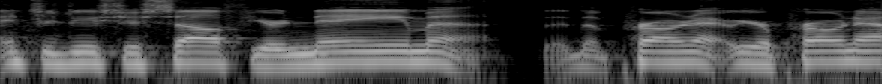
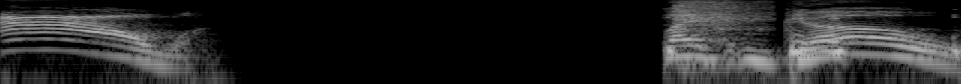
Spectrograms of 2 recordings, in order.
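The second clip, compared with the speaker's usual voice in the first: hurt, pained, pitched-up yelping cry; 8 semitones higher than usual. Mid-conversation, the speaker is suddenly attacked by a cat; in pain from cat attack. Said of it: "I'm being attacked by a cat right now".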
